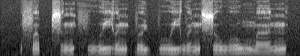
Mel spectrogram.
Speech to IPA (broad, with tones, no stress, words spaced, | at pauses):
fɐ˧p̚sʊ˨˥ŋfuː˨˥ jɵ˧npɵ˧ɥ puː˧jwɵ˨˥nso˧wo˥w mɐ˨˥n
